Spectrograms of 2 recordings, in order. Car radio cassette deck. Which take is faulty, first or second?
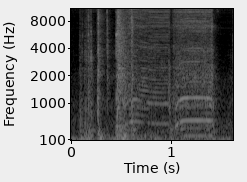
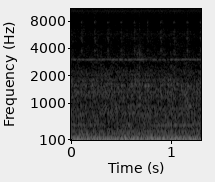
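second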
